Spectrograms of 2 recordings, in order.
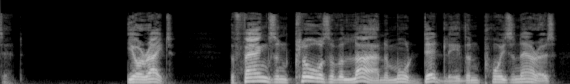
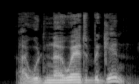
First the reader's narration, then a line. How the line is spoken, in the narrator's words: Leon said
